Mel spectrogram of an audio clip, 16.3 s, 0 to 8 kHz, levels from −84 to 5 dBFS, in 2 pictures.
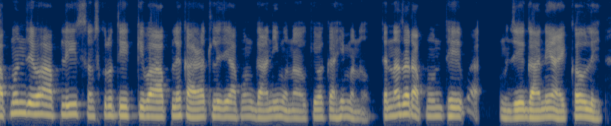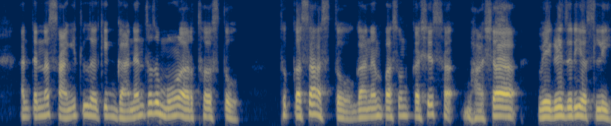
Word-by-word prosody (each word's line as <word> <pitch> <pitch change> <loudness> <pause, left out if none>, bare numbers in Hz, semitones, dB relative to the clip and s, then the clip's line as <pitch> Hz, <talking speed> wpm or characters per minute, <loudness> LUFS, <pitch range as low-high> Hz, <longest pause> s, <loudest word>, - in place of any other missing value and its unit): आपण 215 +5 0
जेव्हा 195 -1 +3
आपली 185 +2 -1
संस्कृती 170 -1 -3
किंवा 155 -1 +2
आपल्या 155 +3 -1
काळातले 150 -1 -1
जे 150 +1 -1
आपण 150 +1 -8
गाणी 135 +3 -2
म्हणावं 130 -4 -5
किंवा 140 -1 -3
काही 145 +1 -3
म्हणाव, 120 -7 -8 0.2
त्यांना 165 +3 0
जर 200 +1 +4
आपण 160 0 -2
ते 160 -1 0
म्हणजे 135 -2 -3
गाणे 135 +2 +2
ऐकवले 130 0 +1 0.4
आणि 145 0 -4
त्यांना 160 +4 0
सांगितलं 170 0 -1
की - - -1 0.2
गाण्यांचा 150 +9 0
जो 215 0 +4
मूळ 170 0 +1
अर्थ 140 +2 +1
असतो, 145 -3 -1 0.6
तो - - 0
कसा 160 +5 +4
असतो. 135 -6 -2
गाण्यांपासून 155 +3 0
कसे 175 +6 +1
स 195 - -5 0.3
भाषा 130 +6 +2 0.5
वेगळी 150 +3 +5
जरी 160 +2 +4
असली 145 -3 +1
155 Hz, 145 wpm, -22 LUFS, 140-170 Hz, 0.6 s, वेगळी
